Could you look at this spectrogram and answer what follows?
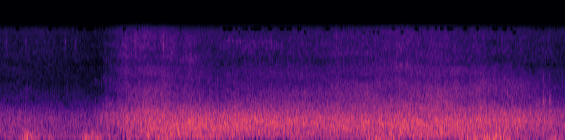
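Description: Ocean surf breaking and washing up the beach, a steady rushing noise that grows louder about two seconds in.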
